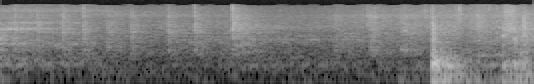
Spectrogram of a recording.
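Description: Low, even background hiss, then a single sudden thump about three-quarters of the way through. The outboard is not yet running.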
